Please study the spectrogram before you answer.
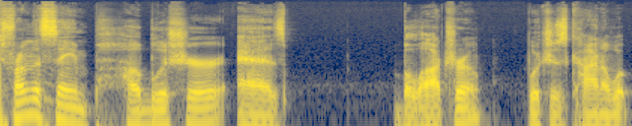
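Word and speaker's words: Balatro: because obviously Bellatro was Bolatro or Batro. Um, I don't think I'm ever going to say that name properly. I believe the correct way to say it is Bellatro.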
